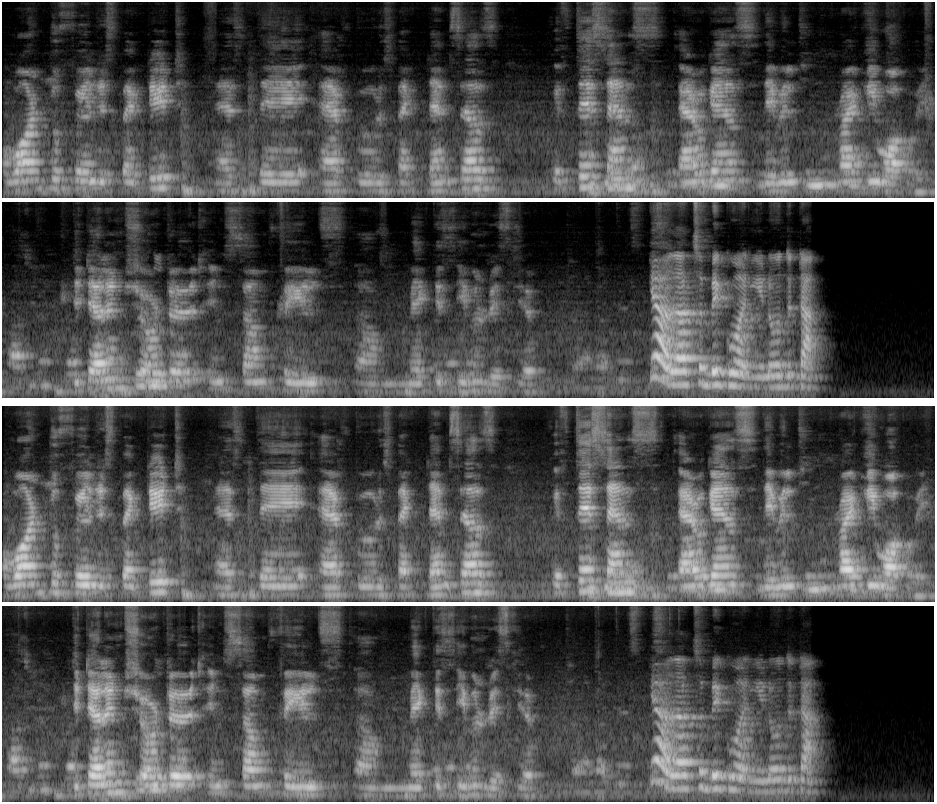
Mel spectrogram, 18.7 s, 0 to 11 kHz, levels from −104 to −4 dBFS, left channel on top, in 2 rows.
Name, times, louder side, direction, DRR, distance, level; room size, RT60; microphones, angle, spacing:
voice 1, 0.0-1.7 2.1-2.3 2.6-4.9 5.5-6.4 6.7-12.5 12.9-14.6 15.3-15.4, right 5 dB, 85° right, 0.5 m, -31 dB
sound 1, 1.8-2.7 5.8-6.7 9.8-10.7 13.3-14.3, equal, 70° right, 1.3 m, -49 dB
voice 2, 6.1-6.4 10.7-11.0 15.8-17.4, left 3 dB, 35° left, 0.4 m, -30 dB
2.9 x 2.6 x 3.3 m
head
